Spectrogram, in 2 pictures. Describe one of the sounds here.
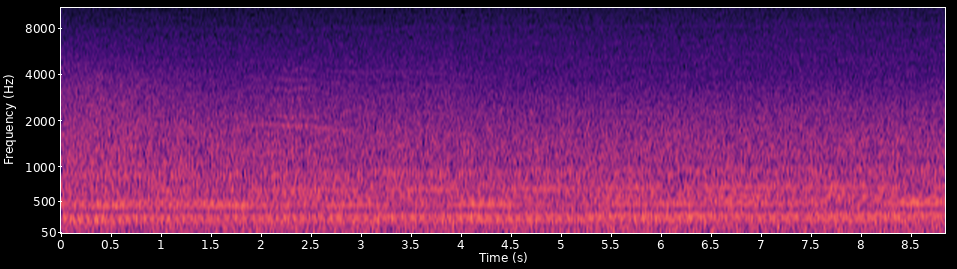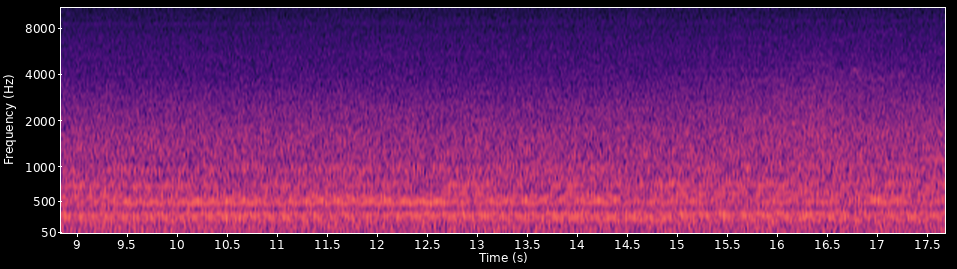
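A racing car engine roars at high speed, its pitch climbing slowly.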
